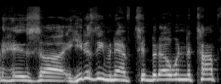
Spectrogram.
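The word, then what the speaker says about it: Thibodeaux: I mean, I'm trying to imagine like Hutchinson at 4 and Thibault at 10. Like that. Thibodeau? Yeah. Thibodeau. Yeah, I always say his name wrong.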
